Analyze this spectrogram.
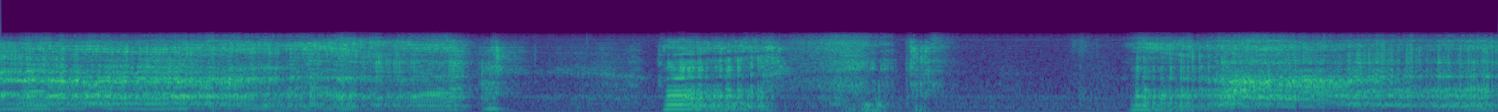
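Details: Max, a bottle-raised Canada lynx and educational animal ambassador, aggressively guarding his chicken leg at feeding time: harsh, loud, rasping growls in long bursts, broken by brief pauses near two and a half seconds and a longer lull around five seconds.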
